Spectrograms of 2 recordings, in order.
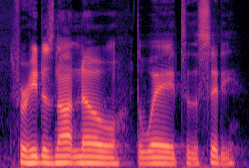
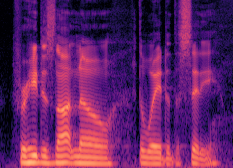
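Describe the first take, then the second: No difference in how they are said.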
